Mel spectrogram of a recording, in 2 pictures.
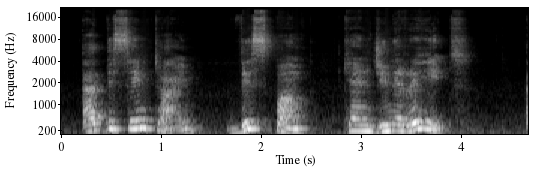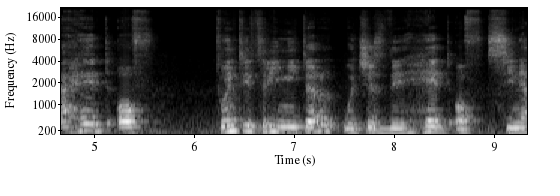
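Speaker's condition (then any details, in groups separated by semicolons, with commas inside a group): No condition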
